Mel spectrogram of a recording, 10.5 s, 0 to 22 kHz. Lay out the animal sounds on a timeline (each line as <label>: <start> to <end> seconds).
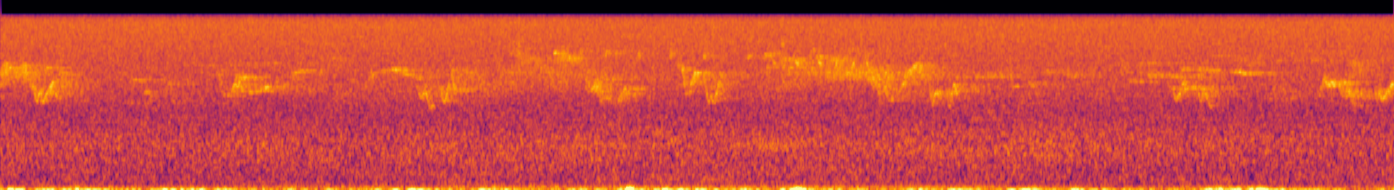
Ovenbird (Seiurus aurocapilla): 0.0 to 0.5 seconds
Red-eyed Vireo (Vireo olivaceus): 0.0 to 10.5 seconds
Eastern Wood-Pewee (Contopus virens): 2.6 to 3.3 seconds
Chestnut-sided Warbler (Setophaga pensylvanica): 5.4 to 6.7 seconds
Winter Wren (Troglodytes hiemalis): 5.9 to 10.5 seconds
